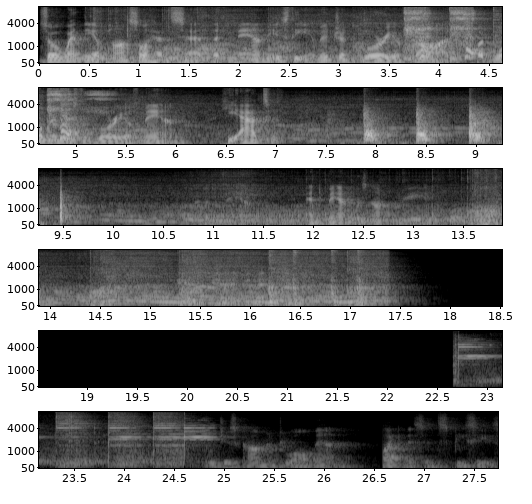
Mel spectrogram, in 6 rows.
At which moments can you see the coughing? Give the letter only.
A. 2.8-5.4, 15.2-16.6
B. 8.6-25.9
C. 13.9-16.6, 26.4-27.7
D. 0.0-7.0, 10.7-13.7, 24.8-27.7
A.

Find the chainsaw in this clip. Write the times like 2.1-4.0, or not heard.
0.0-17.4.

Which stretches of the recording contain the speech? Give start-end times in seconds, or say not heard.
0.0-7.0, 10.7-13.7, 24.8-27.7.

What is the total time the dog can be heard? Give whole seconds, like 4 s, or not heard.
not heard.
